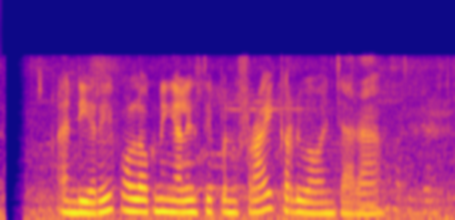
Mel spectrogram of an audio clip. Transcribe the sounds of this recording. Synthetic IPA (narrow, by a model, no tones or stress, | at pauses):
ʔa̰ndiɾɪhpɔlɔkniŋalɪnst̪ipənfɾajkərdiwawaɲt͡ʃa̰ɾa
